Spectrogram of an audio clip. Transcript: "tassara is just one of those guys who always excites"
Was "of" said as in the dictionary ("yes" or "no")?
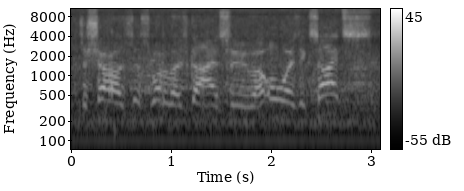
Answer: yes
